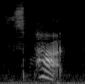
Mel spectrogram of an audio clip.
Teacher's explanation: The word spot. The lips press together and then release into the A as in father vowel.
